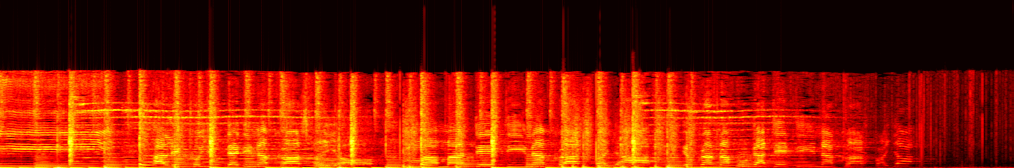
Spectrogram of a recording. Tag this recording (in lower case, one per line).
music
